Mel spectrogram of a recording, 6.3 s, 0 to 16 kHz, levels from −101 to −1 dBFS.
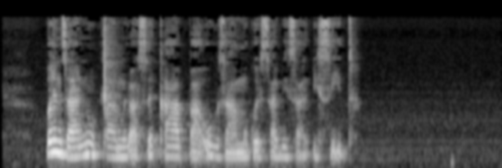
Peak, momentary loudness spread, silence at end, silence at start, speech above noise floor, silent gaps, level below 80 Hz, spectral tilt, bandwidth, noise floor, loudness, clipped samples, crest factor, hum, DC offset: -2 dBFS; 14 LU; 1.85 s; 0.6 s; 44 dB; none; -62 dBFS; -4.5 dB/octave; 11.5 kHz; -67 dBFS; -23 LUFS; under 0.1%; 22 dB; none; under 0.1%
